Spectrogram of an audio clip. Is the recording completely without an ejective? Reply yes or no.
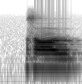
yes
